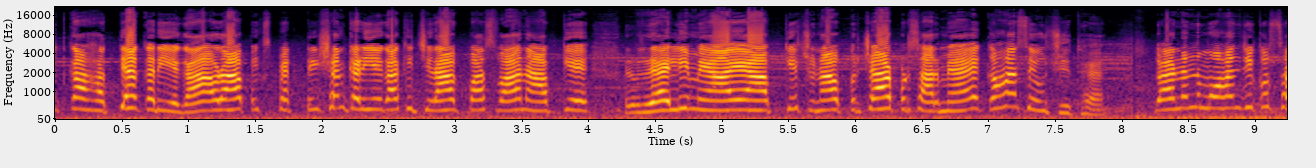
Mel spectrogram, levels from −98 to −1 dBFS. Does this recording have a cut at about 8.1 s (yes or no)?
yes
